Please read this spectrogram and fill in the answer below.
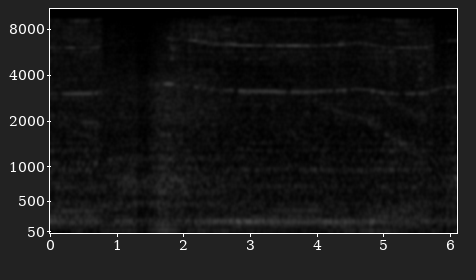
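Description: Table saw running steadily while plywood strips are ripped through the blade.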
